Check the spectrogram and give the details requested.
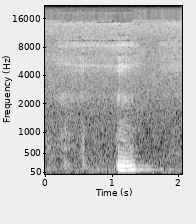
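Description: One brief, soft, low snore against quiet room noise. Gentle snoring.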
